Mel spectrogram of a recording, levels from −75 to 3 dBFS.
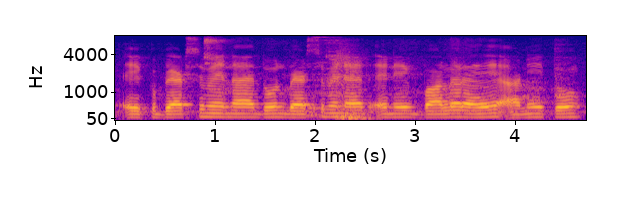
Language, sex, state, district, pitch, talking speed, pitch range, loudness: Marathi, male, Maharashtra, Gondia, 120 Hz, 150 wpm, 115-120 Hz, -14 LUFS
